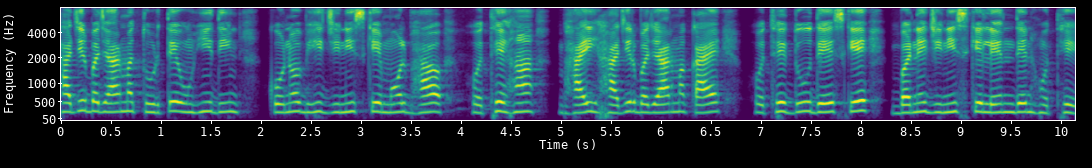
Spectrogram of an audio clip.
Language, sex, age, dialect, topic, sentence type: Chhattisgarhi, female, 25-30, Western/Budati/Khatahi, banking, statement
